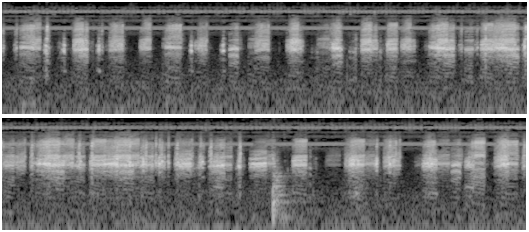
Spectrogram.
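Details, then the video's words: Many frogs croak by the water in a wetland, short choppy rasping croaks alternating with quieter gaps, swelling into a denser chorus midway, backed by a steady high whine. "Relax to the Sound of Croaking Frogs"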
